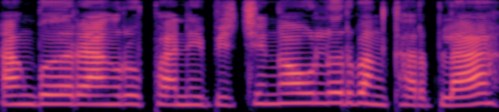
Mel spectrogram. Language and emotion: Bodo, neutral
